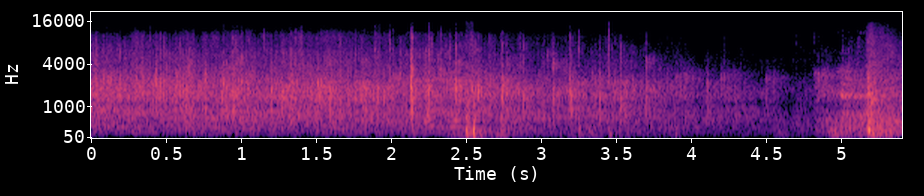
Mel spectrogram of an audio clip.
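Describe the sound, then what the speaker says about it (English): Applause at a charity gala after a live auction, honoring the bidders, buyers and donors. The clapping is broad and sustained across a large room, dipping briefly near the end before a few louder claps. "A big round of applause for all our bidders, buyers, and donors in our live auction."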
